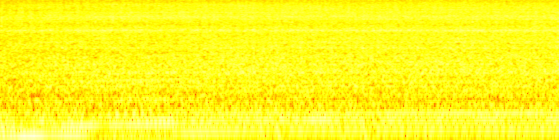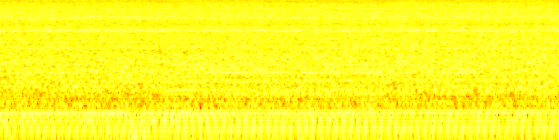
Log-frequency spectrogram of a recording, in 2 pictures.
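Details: Uneven idle with a recurring stumble and dip in the exhaust beat against a steady hum; no change whether the MAF sensor is connected or disconnected; idle misfire, cause unclear.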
